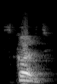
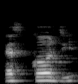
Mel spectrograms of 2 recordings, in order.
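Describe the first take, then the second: First: The word starts directly with the s sound. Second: The word starts with an extra e sound. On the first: "होता तो ये स्कर्ज है" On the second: "आप Hindi medium वाले इसको एस्कर्ज पढ़ेंगे"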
